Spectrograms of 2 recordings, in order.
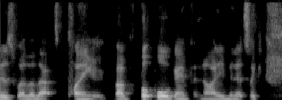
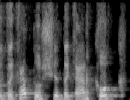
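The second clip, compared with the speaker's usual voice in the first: much higher Zimbabwean accent imitation; funny accent; 3 dB louder than usual. Swim coach mocking swimmers who can't cook, in a high Zimbabwean accent. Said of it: "he used to have this funny accent".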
